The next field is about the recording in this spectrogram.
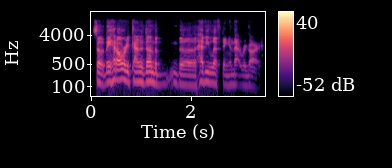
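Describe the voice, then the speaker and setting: Blunt man chatting casually, medium pitch. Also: fast talker. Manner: blunt, profane. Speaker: podcast co-host. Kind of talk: casual chat about film and game adaptations.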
